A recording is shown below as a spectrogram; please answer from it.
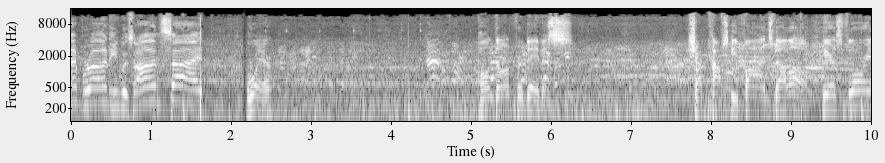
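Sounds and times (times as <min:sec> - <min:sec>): stadium noise: 0:00.0 - 0:10.0.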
